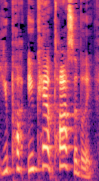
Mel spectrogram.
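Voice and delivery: high-pitched, stammered disbelief; shocked. A narrator's reading. Hermione objecting to Harry's threat, shocked. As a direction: protest as if you can't believe it. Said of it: "Hermione, sounding shocked".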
